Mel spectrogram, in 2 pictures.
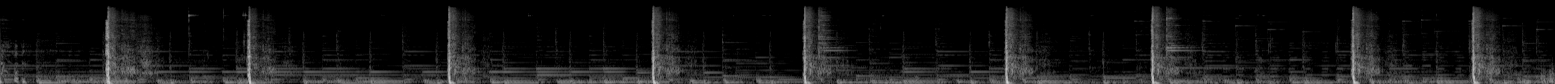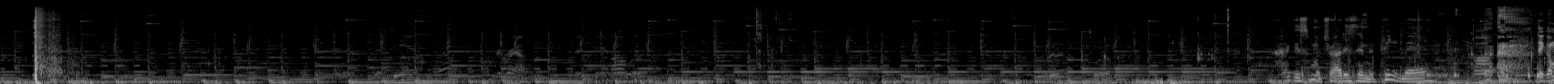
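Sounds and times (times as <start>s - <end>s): faint background music: 0.0s - 31.0s
pistol shots: 1.0s - 1.7s, 2.4s - 3.0s, 4.5s - 4.9s, 6.5s - 7.0s, 8.0s - 8.6s, 10.0s - 10.6s, 11.4s - 12.2s, 13.5s - 14.0s, 14.7s - 15.2s, 15.8s - 16.4s.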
